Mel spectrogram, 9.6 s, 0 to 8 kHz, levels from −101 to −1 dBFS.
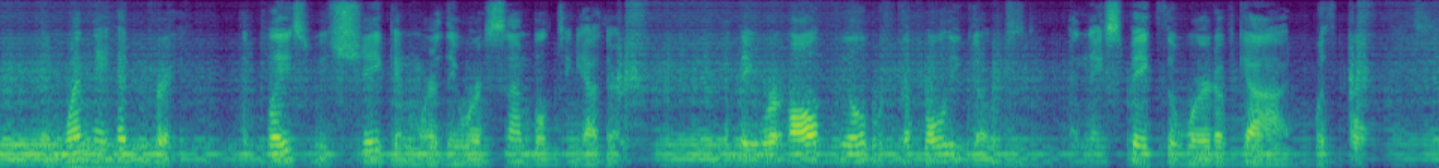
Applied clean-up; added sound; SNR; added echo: neural mask model RNNoise.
